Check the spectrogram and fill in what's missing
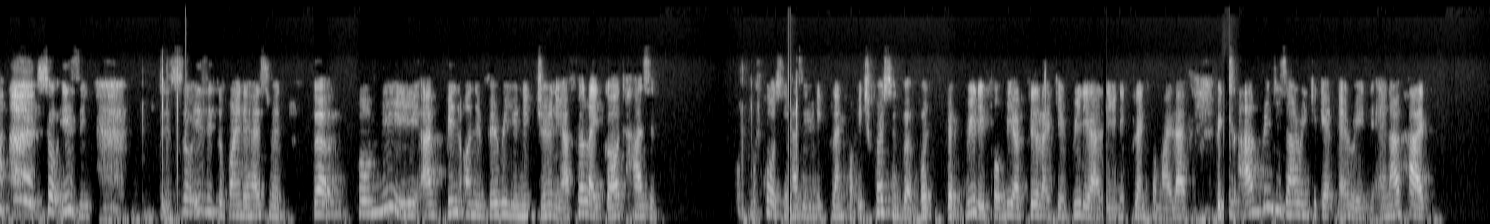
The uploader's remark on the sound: Yes, this week’s audio and video quality is not as high as it sometimes is. It happens, and it’s outside of our control. All the way from Cameroon.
